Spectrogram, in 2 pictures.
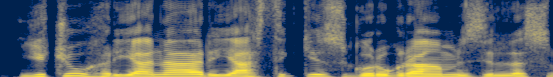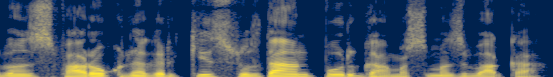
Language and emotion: Kashmiri, neutral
